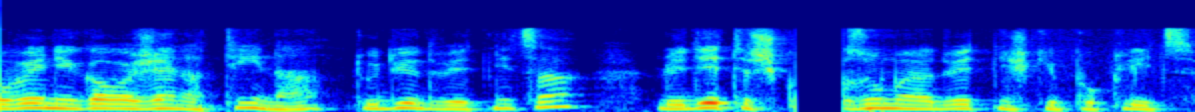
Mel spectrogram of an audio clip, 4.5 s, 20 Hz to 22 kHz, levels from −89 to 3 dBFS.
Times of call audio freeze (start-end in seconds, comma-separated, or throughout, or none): none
